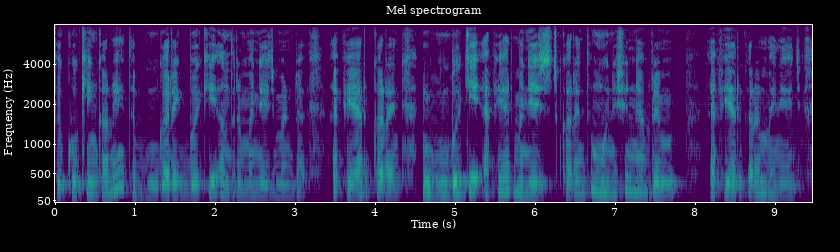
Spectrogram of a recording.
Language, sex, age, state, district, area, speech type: Kashmiri, male, 18-30, Jammu and Kashmir, Kupwara, rural, spontaneous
